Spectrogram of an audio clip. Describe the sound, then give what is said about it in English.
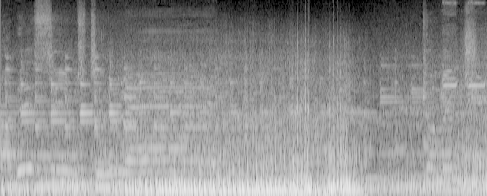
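A motorcycle carrying two riders roars steadily and then zooms off across sand, its loud rumble filling the scene while a voice speaks over the noise. “Spark and Spit look at each other disappointed as the bike zooms off.”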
